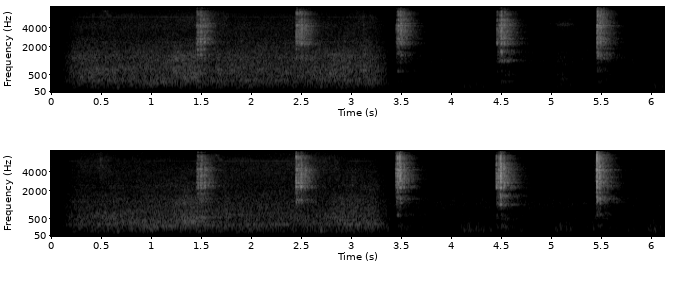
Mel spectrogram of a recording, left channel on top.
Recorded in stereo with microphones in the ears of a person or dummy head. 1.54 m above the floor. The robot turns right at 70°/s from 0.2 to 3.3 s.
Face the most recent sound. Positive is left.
turn(degrees=-75)  # may be behind; listen again after turning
